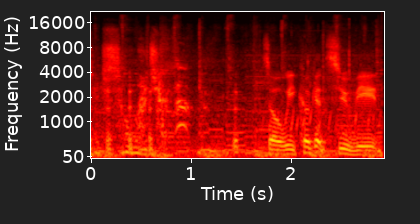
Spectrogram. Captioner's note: laughing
